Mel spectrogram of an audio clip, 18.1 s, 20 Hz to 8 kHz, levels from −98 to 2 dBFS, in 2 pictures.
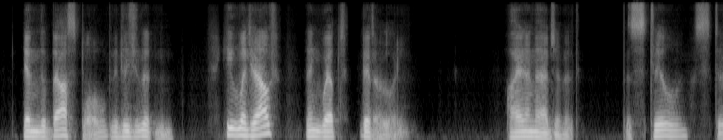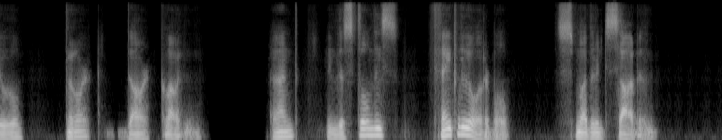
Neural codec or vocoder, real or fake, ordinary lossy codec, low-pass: codec, 16 kHz, 0.5 kbps, FreqCodec, larger model; fake; AAC, 48 kbps; 7.2 kHz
